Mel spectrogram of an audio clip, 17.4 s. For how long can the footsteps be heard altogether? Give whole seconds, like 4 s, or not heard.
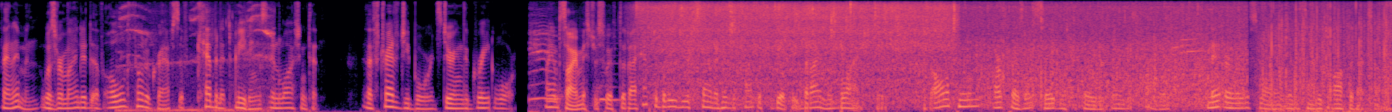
not heard.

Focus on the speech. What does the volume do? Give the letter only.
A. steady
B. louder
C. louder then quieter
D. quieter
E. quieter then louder
A.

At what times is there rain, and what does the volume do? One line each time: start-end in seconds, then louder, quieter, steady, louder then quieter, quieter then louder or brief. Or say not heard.
7.8-17.3 steady.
